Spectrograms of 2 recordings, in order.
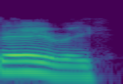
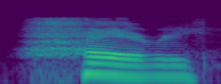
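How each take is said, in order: First: The first h sound is dropped, London style. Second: The first h sound is clearly pronounced.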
